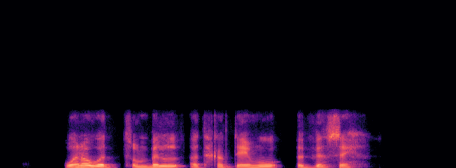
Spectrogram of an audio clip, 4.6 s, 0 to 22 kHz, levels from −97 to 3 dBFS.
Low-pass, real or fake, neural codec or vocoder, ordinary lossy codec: 7.2 kHz; fake; codec, 24 kHz, 0.9 kbps, WavTokenizer, medium speech release version 1; Opus, 32 kbps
